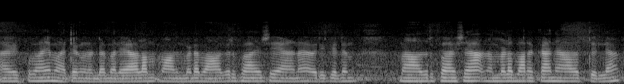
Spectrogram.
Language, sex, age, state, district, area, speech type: Malayalam, female, 30-45, Kerala, Pathanamthitta, rural, spontaneous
